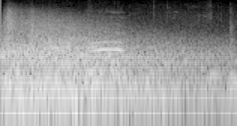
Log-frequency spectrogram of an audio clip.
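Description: A small artillery gun fires at a historical reenactment, its loud boom opening the moment and rolling away in a long fading rumble with distant, indistinct voices beneath.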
